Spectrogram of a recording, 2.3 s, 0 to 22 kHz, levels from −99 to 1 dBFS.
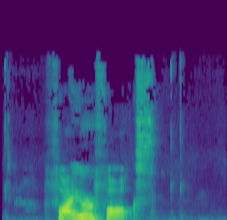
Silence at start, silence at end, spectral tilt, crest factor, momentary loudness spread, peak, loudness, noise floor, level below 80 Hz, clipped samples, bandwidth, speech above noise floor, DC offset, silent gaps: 0.55 s; 0.75 s; -3 dB/octave; 18 dB; 19 LU; -2 dBFS; -17 LUFS; -57 dBFS; -74 dBFS; under 0.1%; 16.5 kHz; 40 dB; under 0.1%; none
